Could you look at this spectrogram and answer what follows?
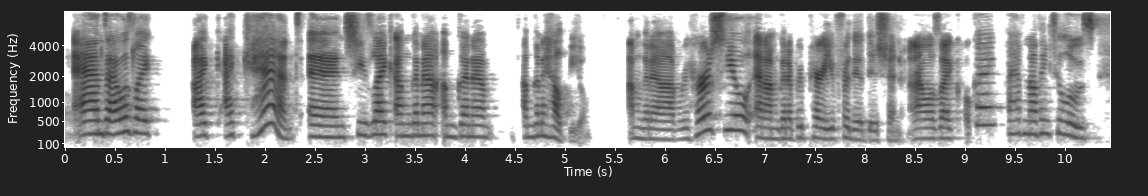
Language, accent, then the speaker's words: English; Venezuela; moved away; growing up in Venezuela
